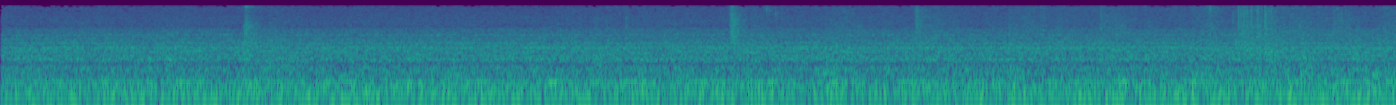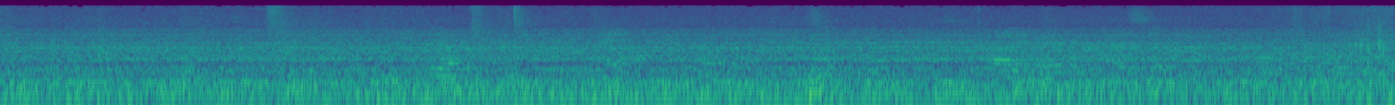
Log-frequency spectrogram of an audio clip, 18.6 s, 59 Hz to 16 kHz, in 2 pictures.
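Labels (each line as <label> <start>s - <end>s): Strong noise. 0.0s - 18.6s
Keystrokes on a typewriter. 1.6s - 2.0s
Keystrokes on a typewriter. 5.0s - 5.3s
Keystrokes on a typewriter. 6.0s - 6.2s
Footsteps on a creaking wooden floor. 8.2s - 9.5s
Keystrokes on a typewriter. 11.2s - 11.5s
Two keystrokes on a typewriter. 12.6s - 12.9s
Striking sound muffled. 14.6s - 14.9s
One man is speaking. 16.0s - 18.6s
The sound of wrapping paper being handled. 18.0s - 18.6s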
